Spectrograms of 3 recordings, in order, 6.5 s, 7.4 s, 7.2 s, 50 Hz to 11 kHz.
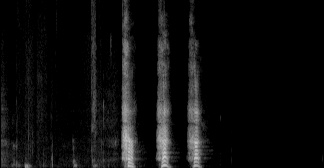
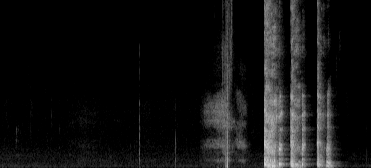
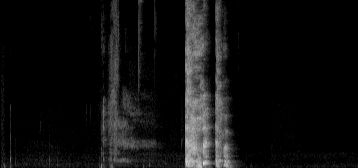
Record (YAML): exhalation_length: 6.5 s
exhalation_amplitude: 30152
exhalation_signal_mean_std_ratio: 0.21
three_cough_length: 7.4 s
three_cough_amplitude: 28650
three_cough_signal_mean_std_ratio: 0.24
cough_length: 7.2 s
cough_amplitude: 29738
cough_signal_mean_std_ratio: 0.22
survey_phase: alpha (2021-03-01 to 2021-08-12)
age: 45-64
gender: Female
wearing_mask: 'No'
symptom_cough_any: true
symptom_headache: true
symptom_onset: 5 days
smoker_status: Ex-smoker
respiratory_condition_asthma: false
respiratory_condition_other: false
recruitment_source: REACT
submission_delay: 1 day
covid_test_result: Negative
covid_test_method: RT-qPCR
